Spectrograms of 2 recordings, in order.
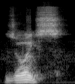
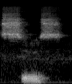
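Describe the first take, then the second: First: The name is said like a German name. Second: The name is said to rhyme with goose. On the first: This is how the family name was really said. "actually pronounced Zeus. Like the German name" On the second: This is the pen-name pronunciation for the books. "it was pronounced Seuss, ... kind of reminiscent of uh, Mother Goose"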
